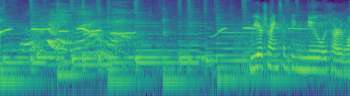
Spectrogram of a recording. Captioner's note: babbles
